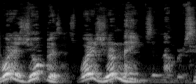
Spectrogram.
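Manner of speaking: normal talking voice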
